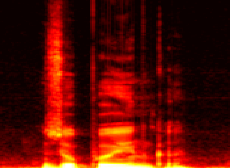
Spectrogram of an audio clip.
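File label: Ukrainian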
